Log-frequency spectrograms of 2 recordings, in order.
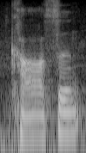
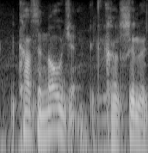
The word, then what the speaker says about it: carcinogen: The International Agency for Research on Cancer lists beryllium and beryllium compounds as Category 1 carcinogen. Carcinogen. Carcinogen. Yeah. The last but one syllable every time.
